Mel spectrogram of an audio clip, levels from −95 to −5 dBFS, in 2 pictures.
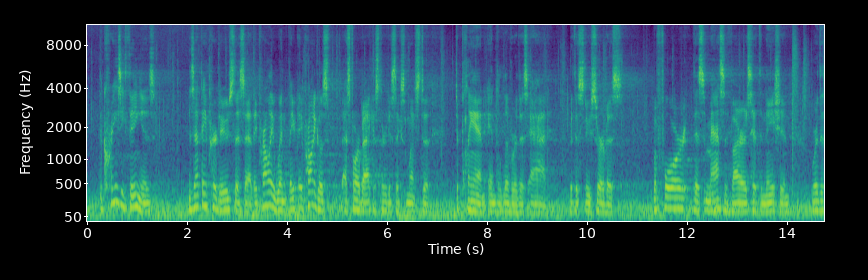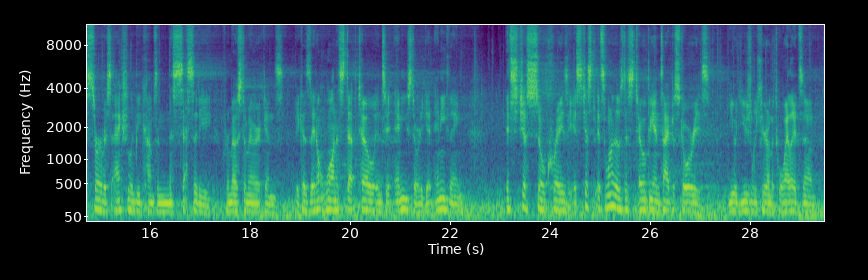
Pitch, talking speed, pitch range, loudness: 115 Hz, 180 wpm, 105-130 Hz, -21 LUFS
